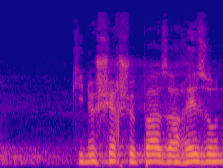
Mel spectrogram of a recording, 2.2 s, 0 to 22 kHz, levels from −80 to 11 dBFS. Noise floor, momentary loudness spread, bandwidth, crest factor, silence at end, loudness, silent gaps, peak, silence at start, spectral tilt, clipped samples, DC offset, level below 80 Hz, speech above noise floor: -43 dBFS; 14 LU; 16 kHz; 14 dB; 0 s; -20 LUFS; none; -6 dBFS; 0 s; -7 dB/octave; under 0.1%; under 0.1%; -56 dBFS; 24 dB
